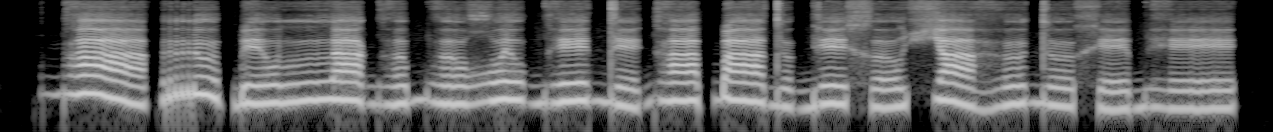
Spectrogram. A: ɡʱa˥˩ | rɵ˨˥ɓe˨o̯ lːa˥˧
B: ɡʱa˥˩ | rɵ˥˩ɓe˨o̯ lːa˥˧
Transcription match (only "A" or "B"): B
